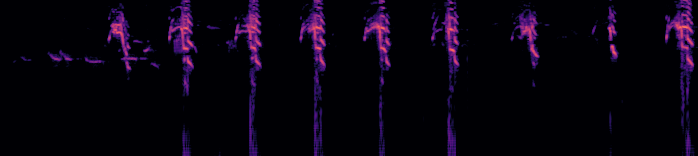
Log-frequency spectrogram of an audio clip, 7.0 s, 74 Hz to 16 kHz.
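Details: On a Bucovina nest on 28 May 2021, a female golden eagle shelters her chick from rain and cold. About nine high, sharp, downslurred chirps come in a steady series, preceded by soft whistles.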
